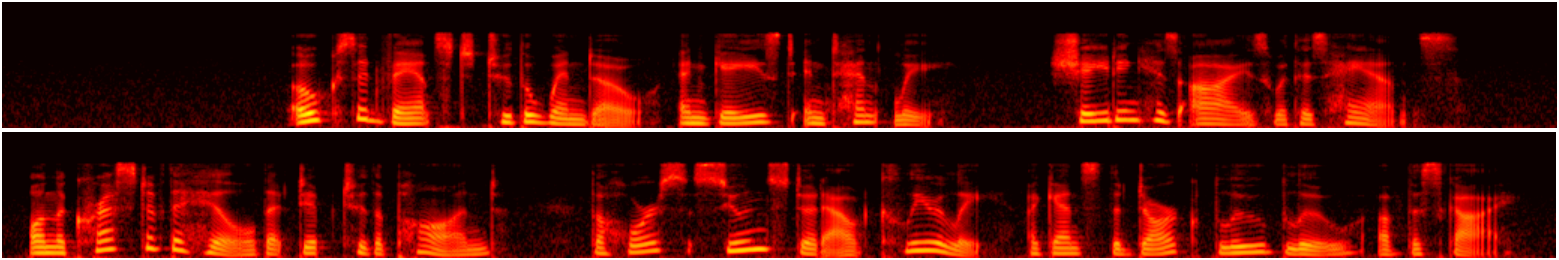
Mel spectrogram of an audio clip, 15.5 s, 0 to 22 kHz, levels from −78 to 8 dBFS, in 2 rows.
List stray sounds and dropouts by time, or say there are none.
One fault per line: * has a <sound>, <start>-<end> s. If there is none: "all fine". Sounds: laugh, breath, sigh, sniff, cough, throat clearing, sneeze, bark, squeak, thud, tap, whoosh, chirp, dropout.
all fine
